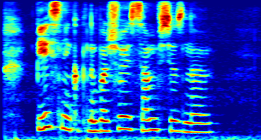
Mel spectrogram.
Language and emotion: Russian, neutral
